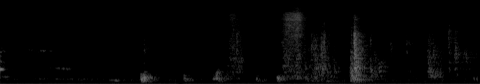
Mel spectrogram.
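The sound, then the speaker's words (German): A door is handled as someone steps out to hang a sign in front of it: a handle clicks, the door swings open, soft knocks and rustling follow, then it is pushed shut with a muffled thump, all fairly quiet with no talking. “Warte kurz, ich, ähm, ich, ich leg noch kurz so ein Schild vor meine Tür”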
